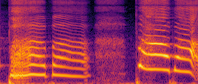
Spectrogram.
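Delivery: high, loud imitated child's wailing; crying for dad. Mother imitating daughter crying after dad, high loud wailing. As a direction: wail like a toddler left behind. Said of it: "一直在那边".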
